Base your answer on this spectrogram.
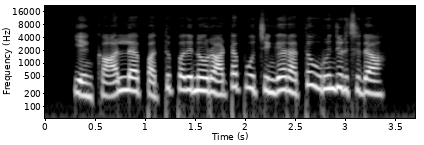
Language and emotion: Tamil, sad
